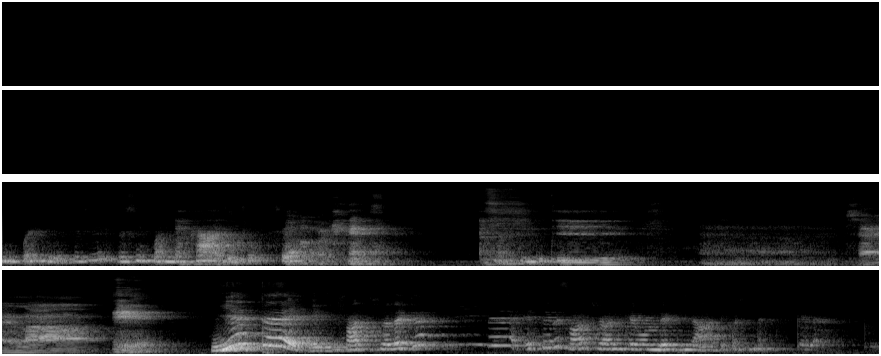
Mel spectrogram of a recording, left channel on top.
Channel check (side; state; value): left; silent; 57 dB below the other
